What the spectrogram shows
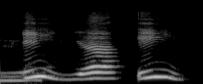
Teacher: Nah, nadanya naik langsung turun lagi kan.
